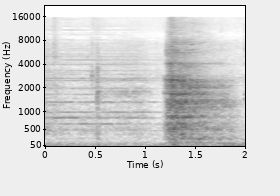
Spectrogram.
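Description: Faint tail of guitar music, then a man's loud sigh, a breathy out-breath starting a little past a second in.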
